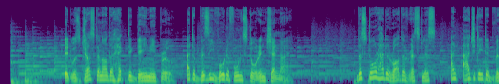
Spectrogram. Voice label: Narration

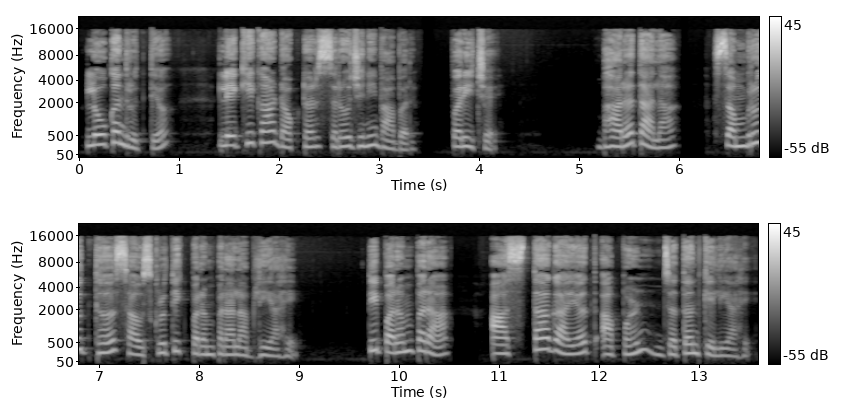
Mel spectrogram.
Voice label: e learning

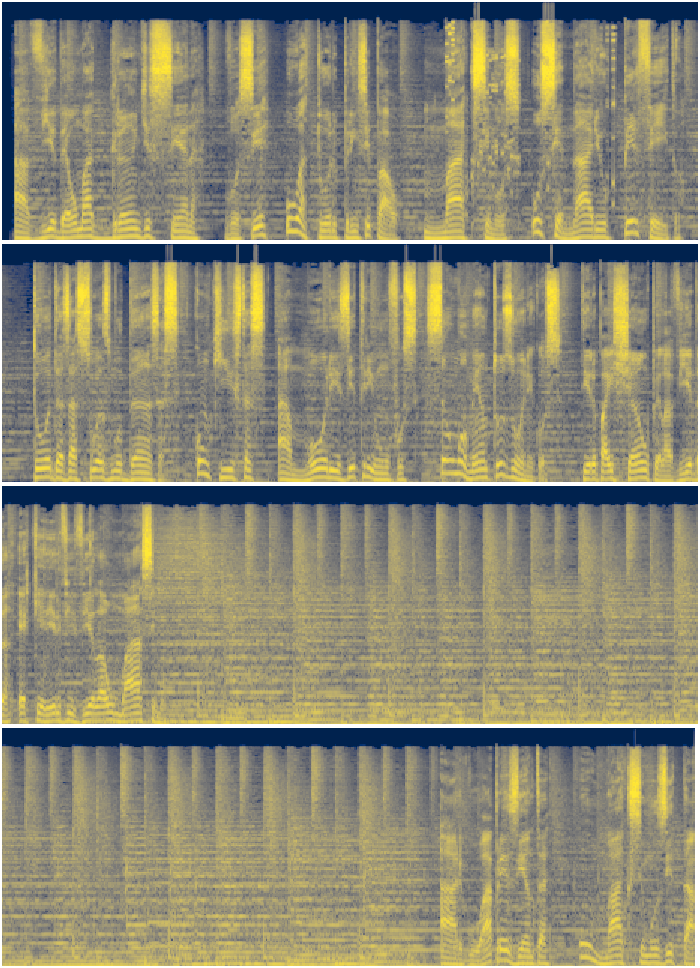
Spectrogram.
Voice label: Commercial

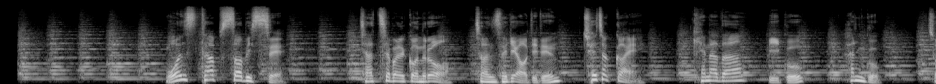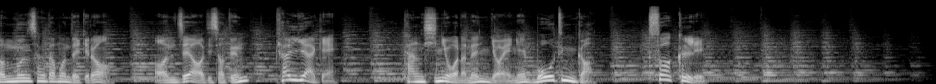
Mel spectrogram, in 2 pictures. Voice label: Commercial

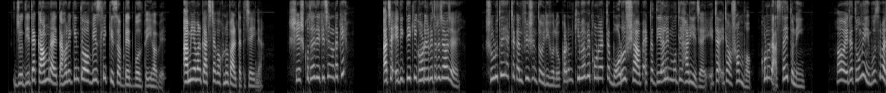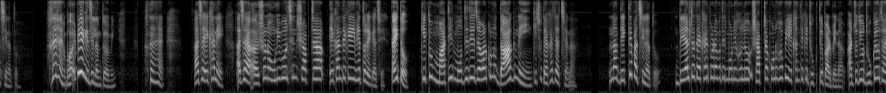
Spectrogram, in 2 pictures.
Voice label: Character Sample; NGC

